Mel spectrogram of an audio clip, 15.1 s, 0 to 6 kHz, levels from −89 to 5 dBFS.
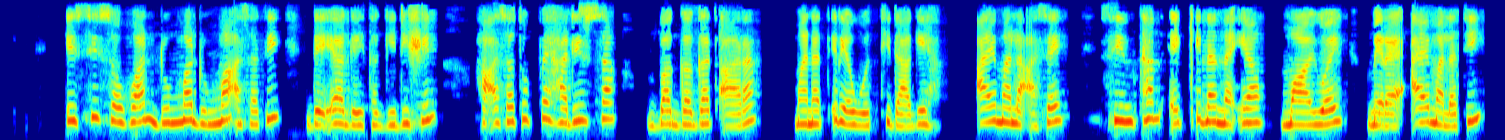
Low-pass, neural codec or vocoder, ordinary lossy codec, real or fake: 5.4 kHz; none; AAC, 24 kbps; real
